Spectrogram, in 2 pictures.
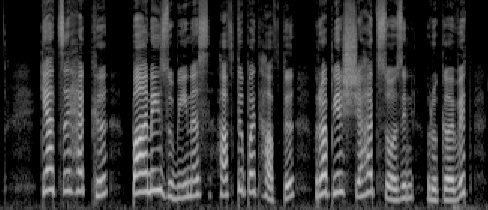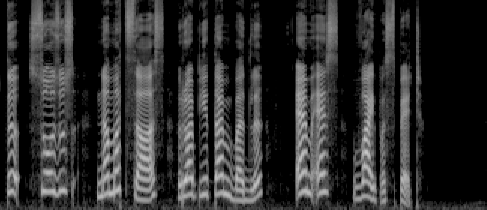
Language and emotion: Kashmiri, neutral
